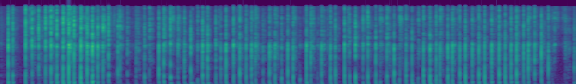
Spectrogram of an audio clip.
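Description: A thin, solid, credit-card-sized green plastic gift card is held up near the microphone and tapped quickly with fingertips and nails. The result is a fast, steady run of short, dry plastic clicks that continue without a break for about seven seconds.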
